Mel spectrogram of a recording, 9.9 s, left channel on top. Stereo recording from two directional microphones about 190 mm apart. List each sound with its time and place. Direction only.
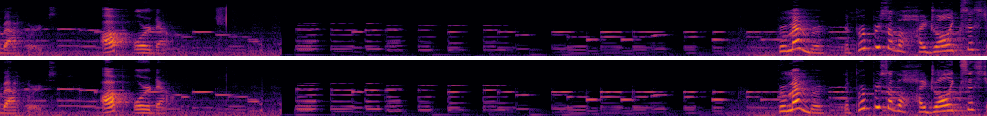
0.0 s a woman's voice: 50° right (ahead or behind)
2.9 s organ: 40° right (ahead or behind)
5.6 s organ: 40° right (ahead or behind)
7.7 s speech: 25° right (ahead or behind)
